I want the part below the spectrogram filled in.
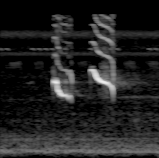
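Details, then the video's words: Male orange-headed thrush prompted to sing, uttering two clear whistled notes, each sliding downward in pitch, the second longer, in otherwise quiet surroundings. "Anis merah jantan, agar bunyi"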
